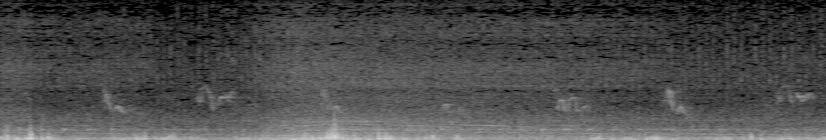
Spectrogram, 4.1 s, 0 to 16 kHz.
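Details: Subaru Impreza WRX STI Version 2 import, 90,000 miles, engine cold: uneven, sharp woodpecker-like taps over a low rumble; loud when cold, much quieter when warm and then heard only when revving, not at idle; unchanged for two years; owner suspects piston slap.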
